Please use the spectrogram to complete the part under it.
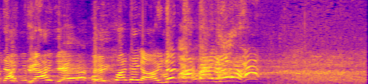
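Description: A woman speaks with excitement into a microphone.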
